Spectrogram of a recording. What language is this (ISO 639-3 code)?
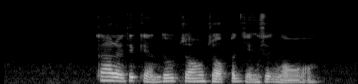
yue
